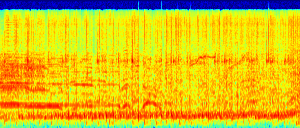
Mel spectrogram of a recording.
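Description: Live electronic dance music from a DJ set over a PA, in a breakdown without the kick drum: a wavering synth drone carries on, with a few short blips that glide up and down in pitch.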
